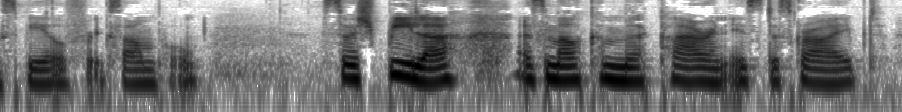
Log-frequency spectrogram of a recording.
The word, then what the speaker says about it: spiel: The 'sh' sound at the beginning with the spelling 'sp' is not really common in English words, is it.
